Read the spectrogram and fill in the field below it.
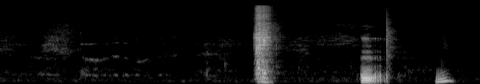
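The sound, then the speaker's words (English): Sniffling: a few short, sharp nasal bursts, one loud and breathy, then two more with a voiced, snorting edge, after a stretch of faint low murmuring. “I don't know what you heard, but I was sniffling a little bit.”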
